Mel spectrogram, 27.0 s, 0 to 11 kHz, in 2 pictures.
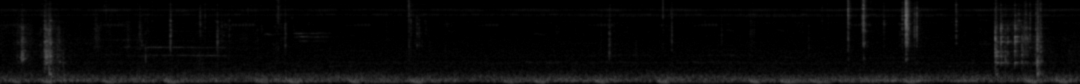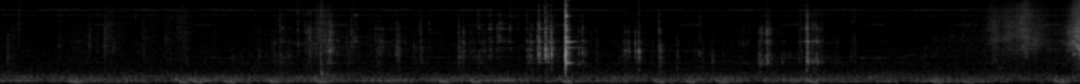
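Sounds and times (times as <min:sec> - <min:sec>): insects chirring: 0:00.0 - 0:27.0
small clicks and knocks: 0:00.2 - 0:03.8, 0:05.0 - 0:05.5, 0:07.5 - 0:13.8, 0:16.7 - 0:24.3.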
